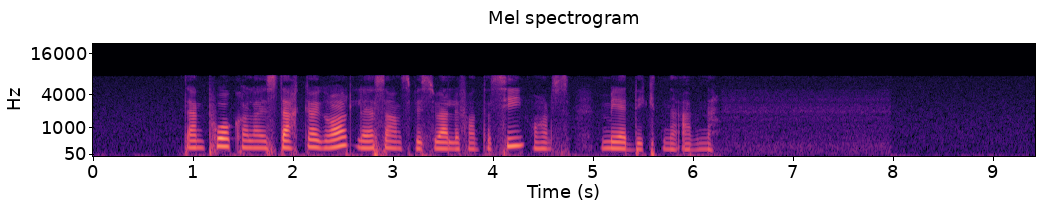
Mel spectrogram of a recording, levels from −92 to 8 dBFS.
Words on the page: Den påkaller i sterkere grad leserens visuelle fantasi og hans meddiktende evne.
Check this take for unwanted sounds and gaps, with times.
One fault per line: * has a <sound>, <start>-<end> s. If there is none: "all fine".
all fine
